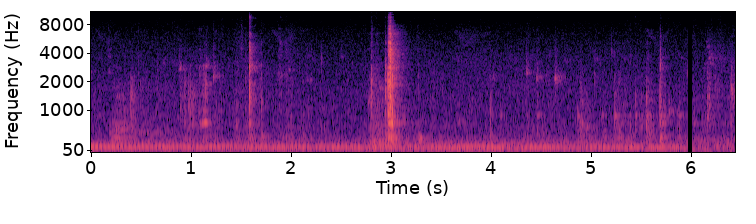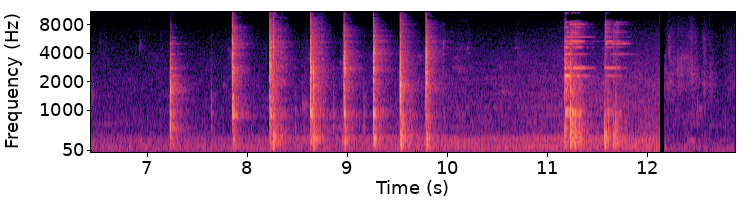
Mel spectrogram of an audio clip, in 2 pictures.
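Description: Sharp metallic clinks and knocks of metal striking metal. There is a lone strike about three seconds in, then a quick run of about eight evenly spaced strikes, roughly three a second, and a short cluster near the end. A steady low hum runs underneath and stops shortly before the end.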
